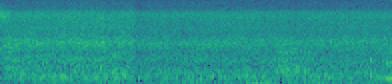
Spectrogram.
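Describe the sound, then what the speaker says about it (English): A village waterfall pours in a dense, steady wash of broadband rushing noise that stays even and continuous throughout, with no voices. "This is the so beautiful waterfall in our village."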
